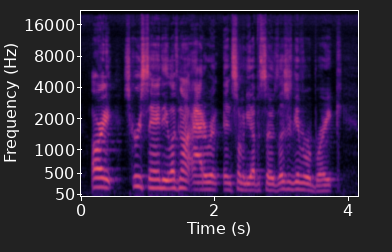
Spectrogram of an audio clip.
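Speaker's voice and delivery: usual speaking voice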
